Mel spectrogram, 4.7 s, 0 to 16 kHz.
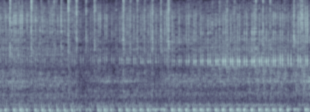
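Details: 2009 KTM EXC 450 single at idle, oil level checked: firing beats about three a second with a regular clack, owner suspects cam chain tensioner, plus a light irregular tick of unclear source that fades with throttle and sometimes stalls the engine.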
